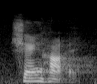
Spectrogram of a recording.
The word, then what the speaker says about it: Shanghai: The correct pronunciation for this is Shanghai. Shanghai.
